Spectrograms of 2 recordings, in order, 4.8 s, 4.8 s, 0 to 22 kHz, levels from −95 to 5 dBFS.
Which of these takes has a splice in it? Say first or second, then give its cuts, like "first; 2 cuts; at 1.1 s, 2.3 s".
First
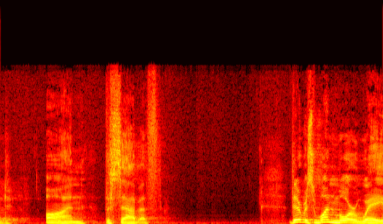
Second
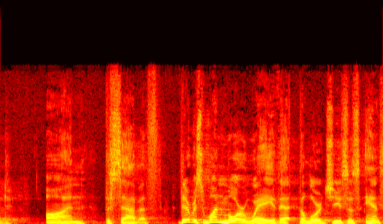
second; 1 cut; at 2.2 s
